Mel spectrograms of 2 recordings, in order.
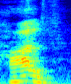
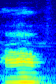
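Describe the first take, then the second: First: The L sound is pronounced in the word. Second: The L sound is left silent in the word. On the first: The speaker calls it wrong. "अगर एल का उच्चारण करें तो क्या होगा? ... लेकिन ये अशुद्ध है अंग्रेजी में" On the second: The speaker calls it right. "कैसे पढ़ेंगे?"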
